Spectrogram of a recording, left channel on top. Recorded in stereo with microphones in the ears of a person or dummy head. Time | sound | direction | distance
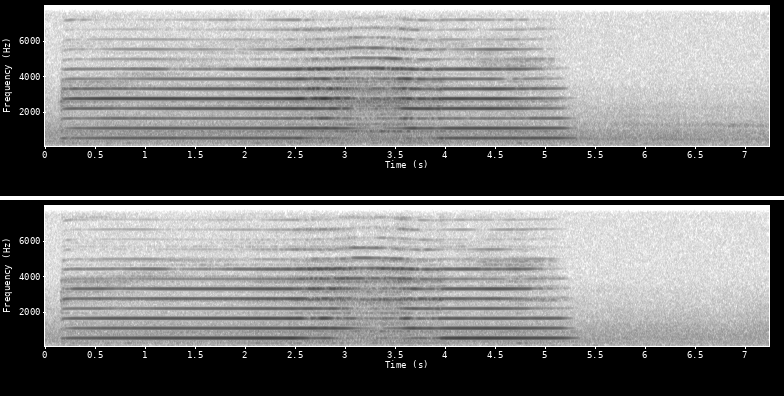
0.2 | a violin | 5° right (ahead or behind) | 2 m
